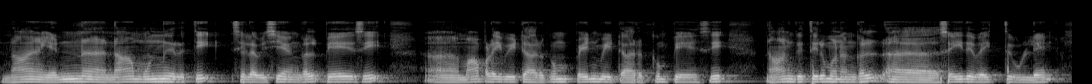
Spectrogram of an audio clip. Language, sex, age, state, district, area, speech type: Tamil, male, 30-45, Tamil Nadu, Salem, urban, spontaneous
